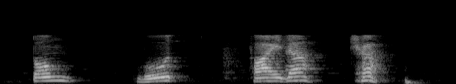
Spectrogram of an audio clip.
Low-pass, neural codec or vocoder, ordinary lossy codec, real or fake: 7.2 kHz; none; AAC, 16 kbps; real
